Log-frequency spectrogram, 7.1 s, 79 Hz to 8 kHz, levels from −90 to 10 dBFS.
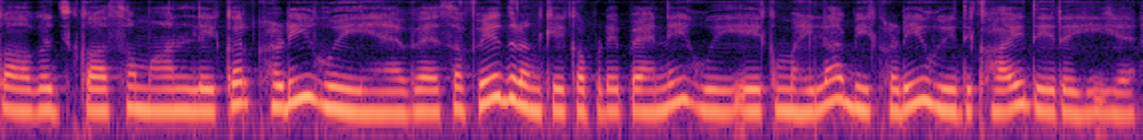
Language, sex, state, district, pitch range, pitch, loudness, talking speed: Hindi, female, Bihar, Bhagalpur, 210-235 Hz, 215 Hz, -15 LUFS, 195 wpm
